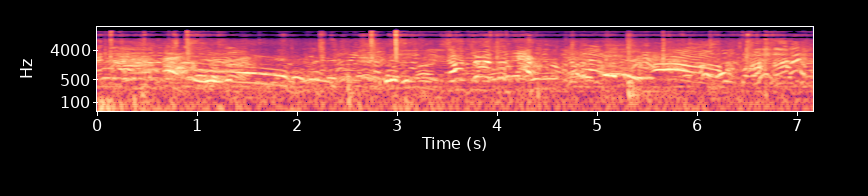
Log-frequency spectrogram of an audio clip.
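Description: Children shout and squeal nearby outdoors.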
